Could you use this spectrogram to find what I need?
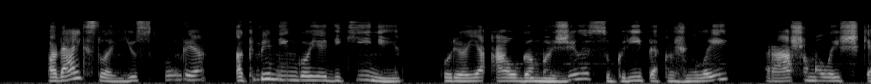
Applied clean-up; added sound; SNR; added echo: neural diffusion model UNIVERSE++.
